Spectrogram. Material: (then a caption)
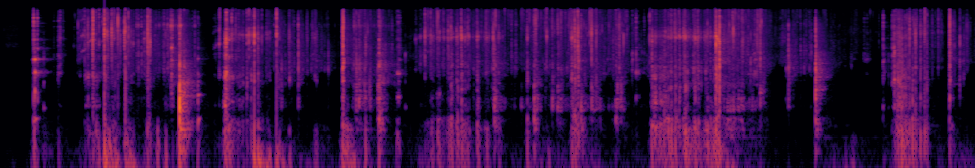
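Soap. A solid bar of dry pink soap is held in the hand and shaved with a metal utility blade, so flakes peel off. Bursts of dry, crisp scraping and crunching, bright and crackly with little low end, come in strokes separated by short pauses.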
